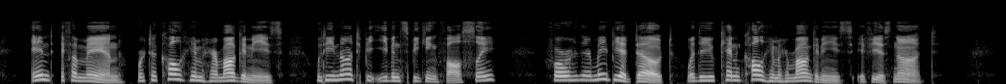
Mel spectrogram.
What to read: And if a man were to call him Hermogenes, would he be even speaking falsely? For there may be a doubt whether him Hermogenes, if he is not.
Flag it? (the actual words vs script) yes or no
yes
